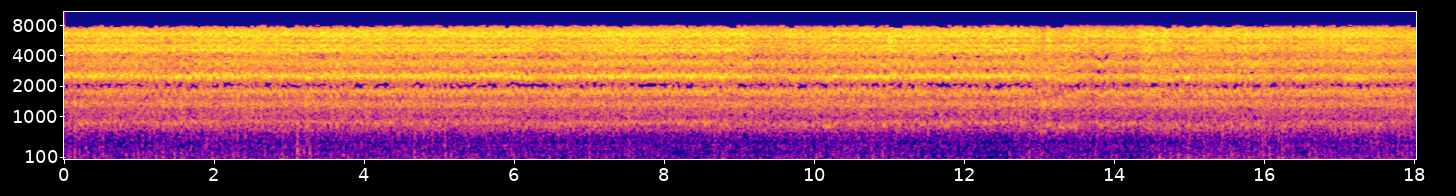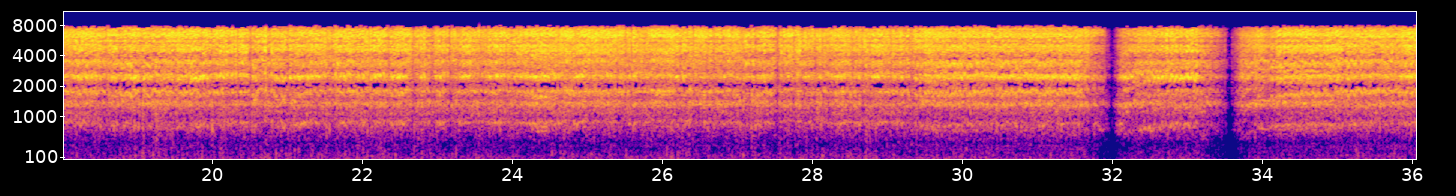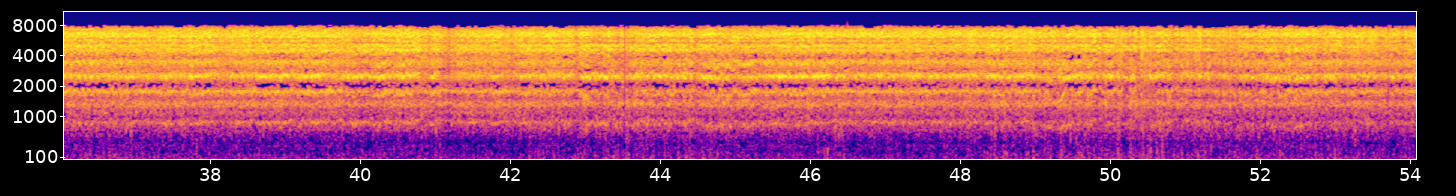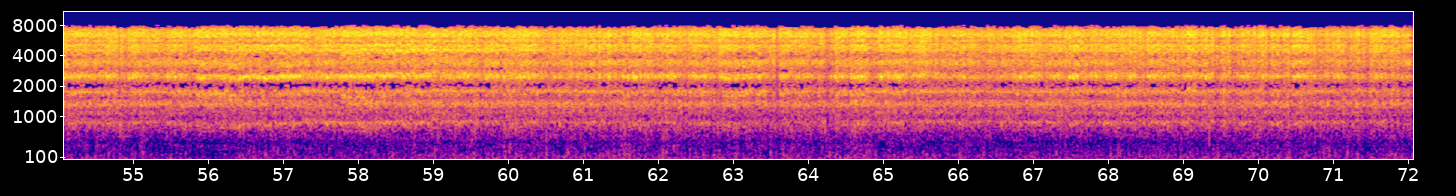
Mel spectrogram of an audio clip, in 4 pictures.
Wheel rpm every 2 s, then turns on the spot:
230, 230, 230, 230, 230, 230, 220, 210, 220, 220, 230, 230, 230, 230, 230, 190, 110, 170, 230, 230, 230, 230, 230, 230, 230, 230, 220, 230, 220, 230, 230, 230, 230, 230, 230, 230.
none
